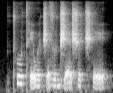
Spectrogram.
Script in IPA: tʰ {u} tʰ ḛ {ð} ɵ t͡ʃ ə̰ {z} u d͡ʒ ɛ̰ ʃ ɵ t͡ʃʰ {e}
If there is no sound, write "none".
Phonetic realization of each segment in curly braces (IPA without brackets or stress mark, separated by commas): u, w, z, ḛ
